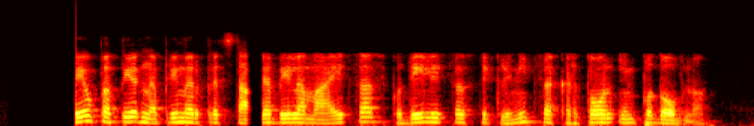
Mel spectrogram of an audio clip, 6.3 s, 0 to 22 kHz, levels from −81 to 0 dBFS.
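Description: At 0.54 s, after about half a second of silence, the first sound arrives with its onset missing: a clipped start after a pause. The output device had gone idle and took about 96 ms to wake and lock, so the sound begins abruptly, mid-attack, out of silence.

From 2.05 to 2.19 s the sound dies away and leaves a 140 ms hole, a handover gap. The call was being passed between networks, and no speech frames arrived during the switch, so that stretch is simply lost rather than concealed.

From 2.19 s to the end, the call falls back to narrowband. Before the gap, the light coding character fits AMR-WB at 12.65 kbit/s. Afterwards nothing is present above 4 kHz, and the duller, rougher sound fits GSM full rate at 13 kbit/s.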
